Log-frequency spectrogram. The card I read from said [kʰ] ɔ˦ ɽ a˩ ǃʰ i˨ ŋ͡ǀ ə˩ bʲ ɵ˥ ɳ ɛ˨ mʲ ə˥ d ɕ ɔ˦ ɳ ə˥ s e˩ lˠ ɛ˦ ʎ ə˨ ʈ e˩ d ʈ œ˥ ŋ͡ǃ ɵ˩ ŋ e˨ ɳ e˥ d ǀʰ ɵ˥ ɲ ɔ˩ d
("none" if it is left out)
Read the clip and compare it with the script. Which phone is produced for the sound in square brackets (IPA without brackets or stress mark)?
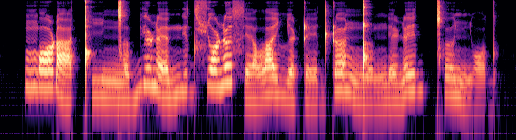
ŋ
